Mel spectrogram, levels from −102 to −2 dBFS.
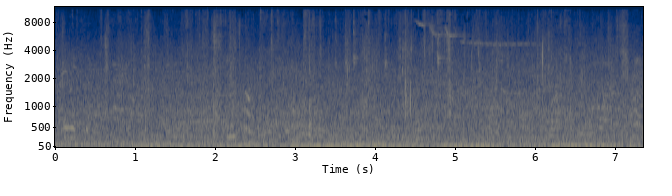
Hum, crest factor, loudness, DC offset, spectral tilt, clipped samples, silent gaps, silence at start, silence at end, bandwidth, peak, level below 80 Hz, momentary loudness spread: none; 20 dB; -49 LUFS; under 0.1%; -5 dB/octave; under 0.1%; none; 0 s; 0 s; 11.5 kHz; -28 dBFS; -52 dBFS; 2 LU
